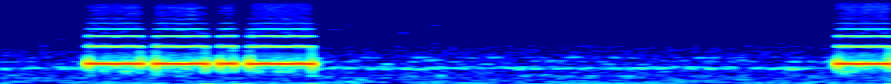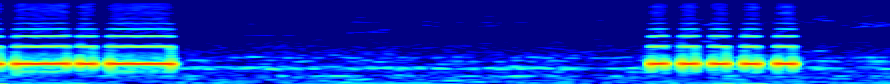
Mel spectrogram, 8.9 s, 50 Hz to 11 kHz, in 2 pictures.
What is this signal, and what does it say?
Morse code, heard as a keyed tone, about 16 wpm, 850 Hz. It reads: Q Q 5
